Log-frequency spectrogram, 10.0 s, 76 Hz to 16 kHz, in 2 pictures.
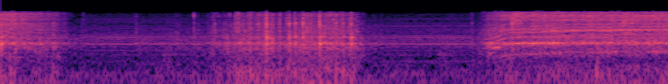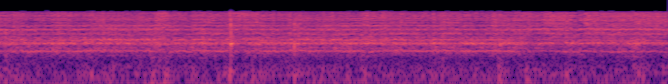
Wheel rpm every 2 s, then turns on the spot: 20, 40, 160, 160, 160.
0-2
